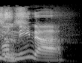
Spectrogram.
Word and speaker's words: Vanina: Nee, Bavina, wat zeg je? Het is niet zo moeilijk, toch? – Nee, Vanina. – Ja, maar je zegt met een beetje met een B/W. – Vanina. – Ja, dat is toch? Zoals sommige mensen Barcelona ook uitspreken.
